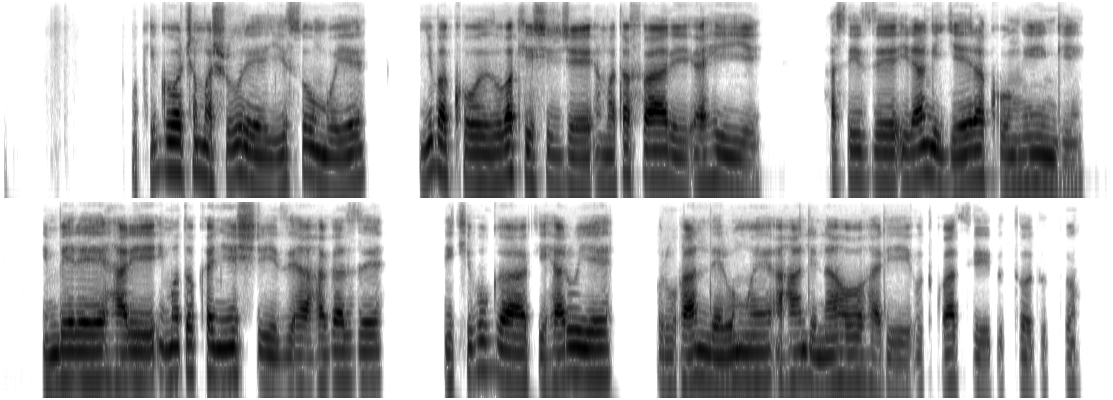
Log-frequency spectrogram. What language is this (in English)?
Rundi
